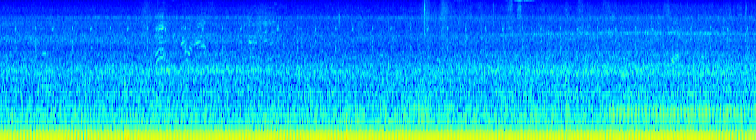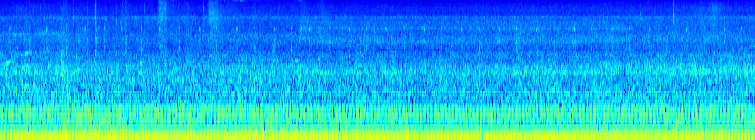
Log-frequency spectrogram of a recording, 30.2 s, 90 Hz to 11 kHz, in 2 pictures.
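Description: Detroit DD15 diesel engine of a 2016 Freightliner Cascadia running at low speed, heard from inside the cab as a steady low hum. About twelve seconds in, a slightly higher tone joins it as the truck creeps forward.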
